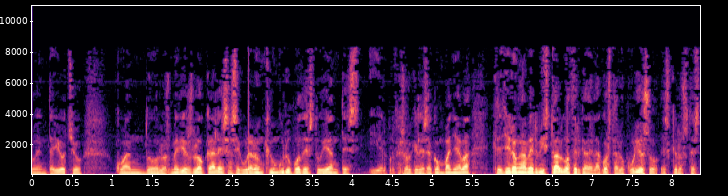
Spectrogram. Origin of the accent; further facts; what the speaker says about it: Andalusia, Spain; Es que yo soy andaluz, pero con muy poquita gracia, lo digo siempre.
